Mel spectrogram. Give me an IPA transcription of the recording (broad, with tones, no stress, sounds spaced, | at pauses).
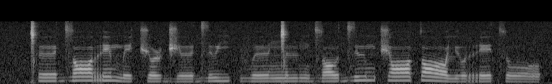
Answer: ǀʰ ɘː˨ d͡z ɔː˦ r e˦ m e˨ t͡ʃ o˨ ɭ d͡ʒ ɘː˨ d͡z ɨ˦ j | v ɘː˨ ŋ͡ǀ ɨː˨ ŋ d͡z ɔ˨ ʊ̯ d͡z ɨː˦ m t͡ʃ ɔː˦ t ɔː˦˨ lʲ o˨ r e˨ t͡s oː˨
